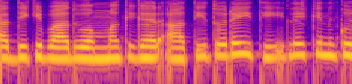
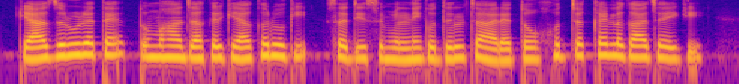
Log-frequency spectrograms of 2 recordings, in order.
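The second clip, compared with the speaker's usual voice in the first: usual speaking voice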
